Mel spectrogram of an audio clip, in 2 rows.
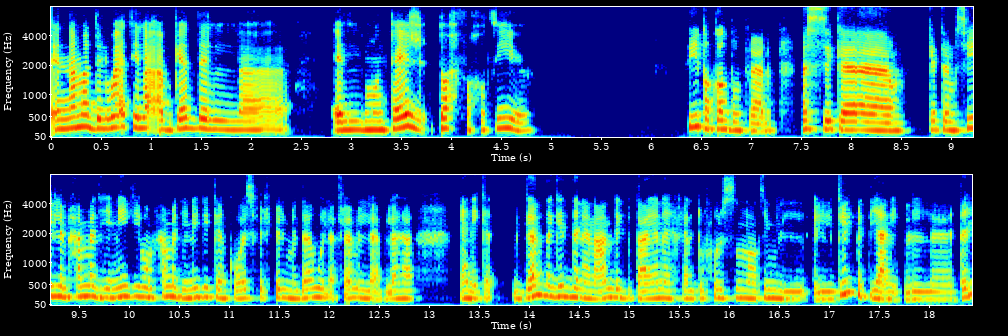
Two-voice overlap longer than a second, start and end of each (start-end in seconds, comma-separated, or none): none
